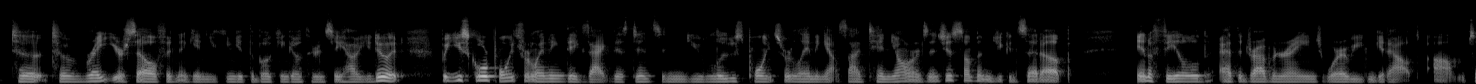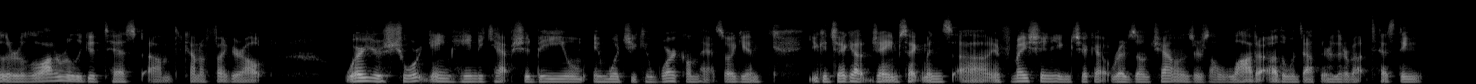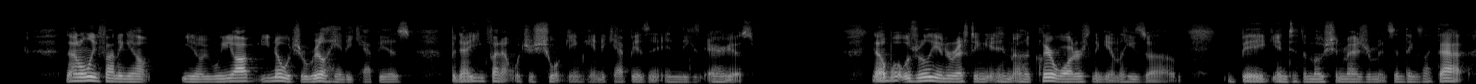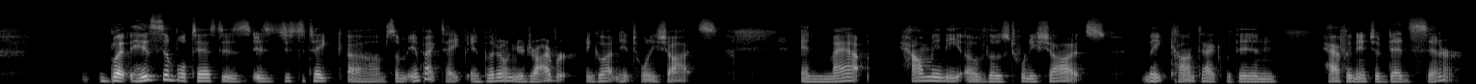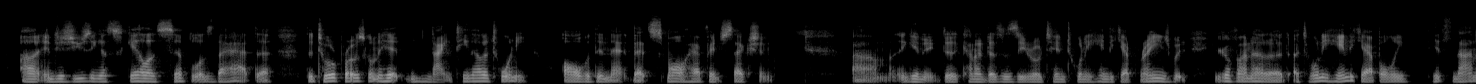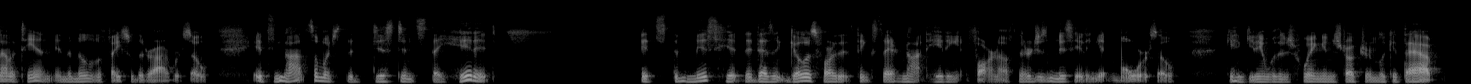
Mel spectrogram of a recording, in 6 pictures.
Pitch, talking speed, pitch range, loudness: 125 Hz, 220 wpm, 115-140 Hz, -34 LUFS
